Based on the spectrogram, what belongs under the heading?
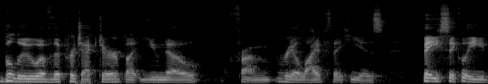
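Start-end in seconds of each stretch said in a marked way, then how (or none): none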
